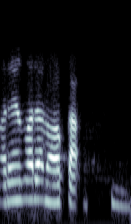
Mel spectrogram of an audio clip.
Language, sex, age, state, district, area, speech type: Malayalam, female, 45-60, Kerala, Pathanamthitta, rural, conversation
